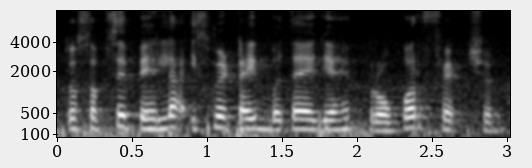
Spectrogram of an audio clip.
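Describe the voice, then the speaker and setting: Male teacher, math lesson, high voice, asks then answers own questions, noisy recording. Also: fairly even intonation. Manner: reads English definitions slowly.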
